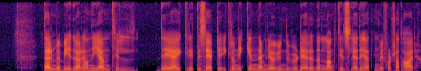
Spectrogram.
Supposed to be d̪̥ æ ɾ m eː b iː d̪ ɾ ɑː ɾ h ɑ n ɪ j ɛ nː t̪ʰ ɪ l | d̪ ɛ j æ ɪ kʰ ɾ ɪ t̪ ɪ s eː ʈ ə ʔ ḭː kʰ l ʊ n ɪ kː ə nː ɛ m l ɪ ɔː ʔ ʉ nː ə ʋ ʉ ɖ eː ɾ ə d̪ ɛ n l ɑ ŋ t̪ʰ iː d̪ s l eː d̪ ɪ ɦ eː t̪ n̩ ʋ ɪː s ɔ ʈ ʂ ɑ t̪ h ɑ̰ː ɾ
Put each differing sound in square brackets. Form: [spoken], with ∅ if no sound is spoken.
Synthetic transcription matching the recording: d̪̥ æ ɾ m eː b iː d̪ ɾ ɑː ɾ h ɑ n ɪ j ɛ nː t̪ʰ ɪ l | d̪ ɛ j æ ɪ kʰ ɾ ɪ t̪ ɪ s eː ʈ ə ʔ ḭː kʰ [ɾ] ʊ n ɪ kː ə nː ɛ m l ɪ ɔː ʔ ʉ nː ə ʋ ʉ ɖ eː ɾ ə d̪ ɛ n l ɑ ŋ t̪ʰ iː d̪ s l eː d̪ ɪ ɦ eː t̪ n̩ ʋ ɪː [f] ɔ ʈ ʂ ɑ t̪ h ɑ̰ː ɾ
